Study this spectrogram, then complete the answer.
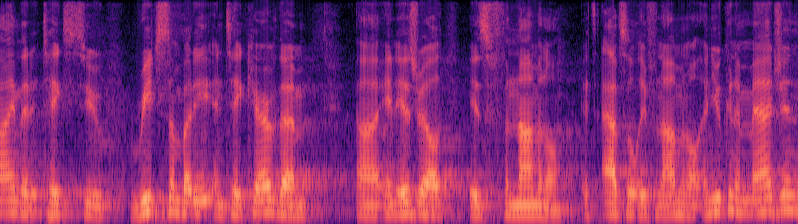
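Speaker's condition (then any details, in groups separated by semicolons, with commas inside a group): No condition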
